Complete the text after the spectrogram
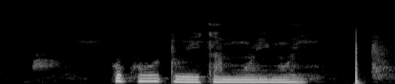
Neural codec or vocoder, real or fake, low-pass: none; real; 7.2 kHz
